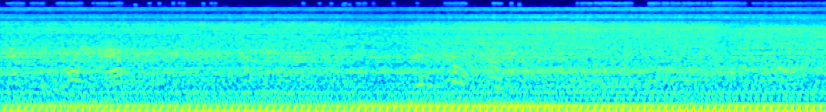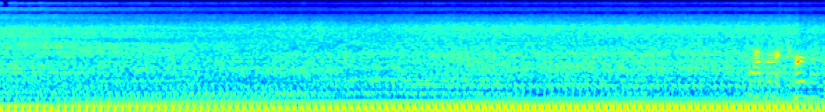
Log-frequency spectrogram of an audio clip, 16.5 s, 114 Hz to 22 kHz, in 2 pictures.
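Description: A 1973 Ford Mustang convertible's carbureted engine idles with a steady low rumble, close and constant, while someone talks over it.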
